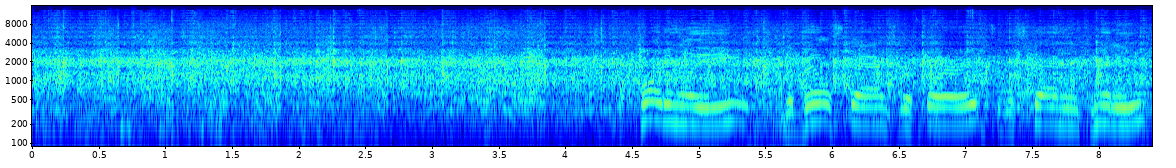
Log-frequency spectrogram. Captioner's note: cheers and applause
